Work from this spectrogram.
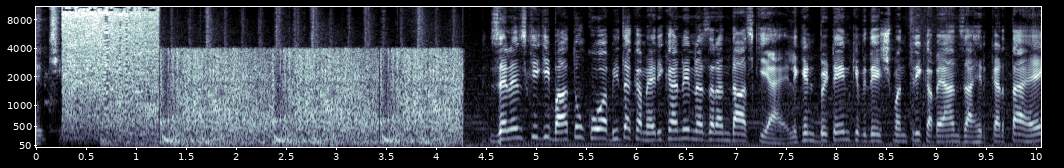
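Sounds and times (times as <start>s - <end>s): low thuds: 1.2s - 4.3s.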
